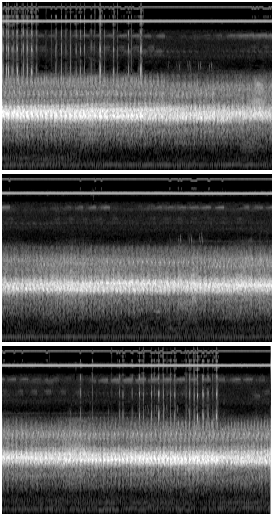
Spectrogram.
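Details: Night chorus of frogs: a steady, droning buzzy trill at constant pitch, dense and unvarying throughout, over a faint low background hum.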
